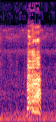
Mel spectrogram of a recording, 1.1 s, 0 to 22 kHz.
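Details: A pet military macaw staying outside around 6 pm on a bright, hot evening, climbing, gives one harsh, raspy quarter-second squawk over a faint low background hum.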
